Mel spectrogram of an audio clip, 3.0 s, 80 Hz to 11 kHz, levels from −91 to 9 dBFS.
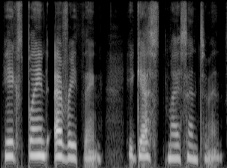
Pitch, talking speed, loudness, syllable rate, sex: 225 Hz, 140 wpm, -20 LUFS, 6.1 syllables/s, female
